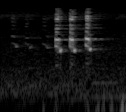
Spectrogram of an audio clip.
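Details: White-naped jay that came to feed gives three quick, harsh, nasal notes in an even burst, followed by a faint low thump.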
